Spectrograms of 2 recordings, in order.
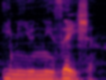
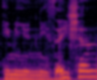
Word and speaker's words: immunization: یه تلفظ امریکایی داره که میشه immunization. در واقع همه اینایی که زیشن این شکلی هستند در انگلیسی، معمولاً در انگلیسی بریتیش آیزیشن خونده میشه و انگلیسی امریکایی ایزیشن. مثلا ایمیونیزیشن در امریکای شمالی، ایمیونایزیشن در انگلیسی بریتیش.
